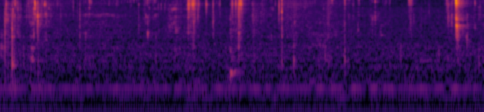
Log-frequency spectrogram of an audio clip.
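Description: Faint chewing of garlic butter shrimp eaten by hand, with scattered wet mouth clicks and smacks. A sharper smack comes near the end as fingers are licked.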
